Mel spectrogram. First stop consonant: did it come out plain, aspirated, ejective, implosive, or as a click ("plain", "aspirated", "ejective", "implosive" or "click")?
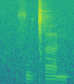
click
